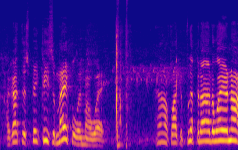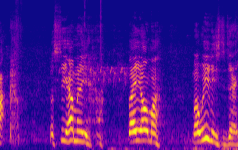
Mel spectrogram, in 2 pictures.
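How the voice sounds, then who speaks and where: A man's extremely high-pitched voice at a fairly quick pace, with lively intonation, big swings in loudness, long, frequent pauses and noticeable background noise. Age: 50s. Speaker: chainsaw hobbyist youtuber. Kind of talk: casual narration while working outdoors. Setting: outdoors cutting wood. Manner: chatty, talks to himself.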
